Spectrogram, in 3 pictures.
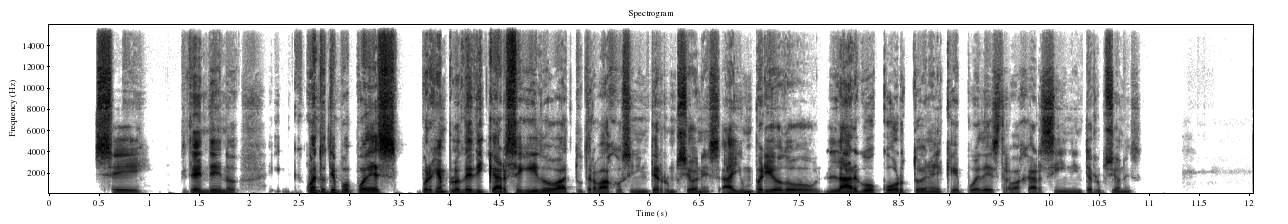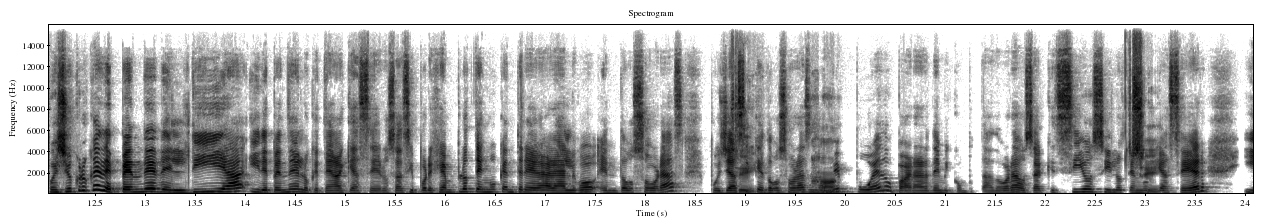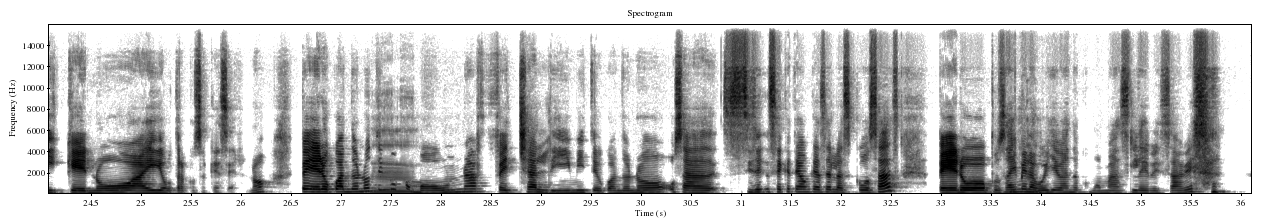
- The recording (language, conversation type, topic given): Spanish, advice, ¿Cómo puedo priorizar mis tareas para hacerlas una por una?
- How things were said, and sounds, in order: tapping; chuckle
